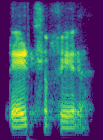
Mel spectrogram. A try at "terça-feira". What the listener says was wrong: Isso.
